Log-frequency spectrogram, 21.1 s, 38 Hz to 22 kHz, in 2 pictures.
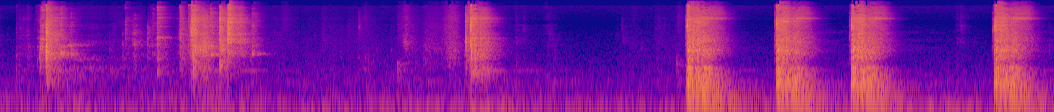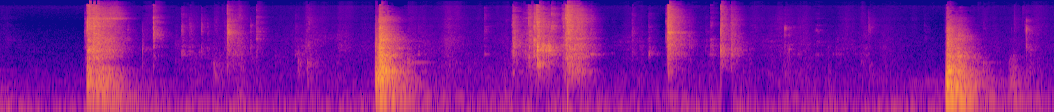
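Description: A KWA LM4C PTR gas blowback airsoft rifle is cycled dry without BBs, giving a series of sharp, close metallic clacks spaced a second or two apart, some in quick double bursts, with quiet pauses between.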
